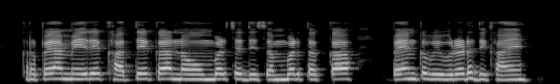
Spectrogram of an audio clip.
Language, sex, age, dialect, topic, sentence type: Hindi, female, 18-24, Awadhi Bundeli, banking, question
